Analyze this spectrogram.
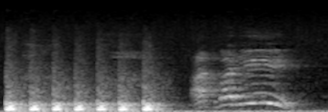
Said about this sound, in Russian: Отвори! О. Стучит кто-то.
